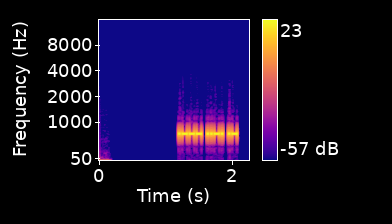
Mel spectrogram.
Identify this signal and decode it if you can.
Morse code, heard as a keyed tone, about 46 wpm, 700 Hz. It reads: JFA
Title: USA Call Sign Postfixes - 3 Letters 45wpm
